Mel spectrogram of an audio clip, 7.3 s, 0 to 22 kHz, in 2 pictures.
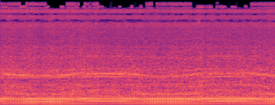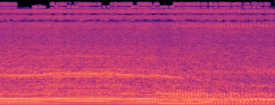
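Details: Hotsy steam pressure washer with 16 hp gas engine, bought non-running: steady high-pitched drone with even pump whine under load; pump builds pressure though gauge doesn't work and outlet suspected plugged; engine runs normally.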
